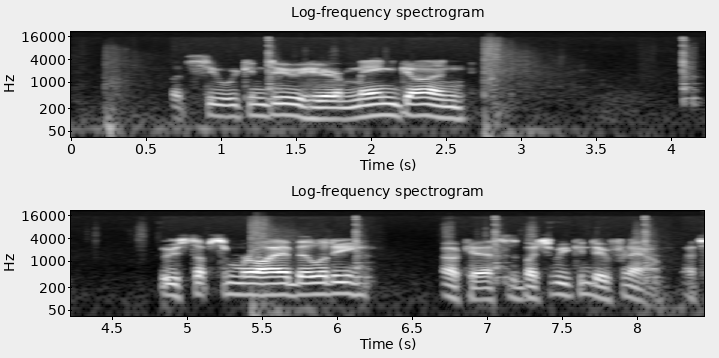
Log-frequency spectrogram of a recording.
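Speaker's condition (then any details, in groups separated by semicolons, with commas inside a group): No condition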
